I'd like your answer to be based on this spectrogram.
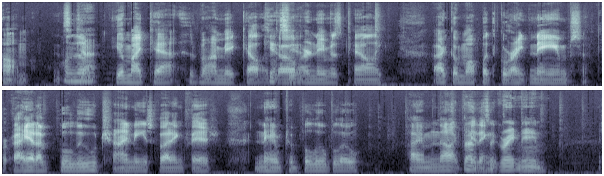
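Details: Male stroke survivor who attributes his voice to the stroke and mentions past brain surgery for a brain tumor; dysarthria after stroke.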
